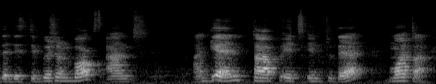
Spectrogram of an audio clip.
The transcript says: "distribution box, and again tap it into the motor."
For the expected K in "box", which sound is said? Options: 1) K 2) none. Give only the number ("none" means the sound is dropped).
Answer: 1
